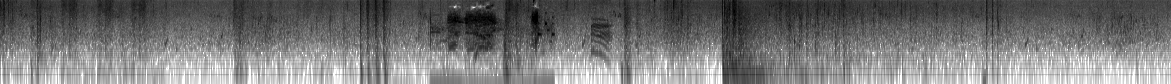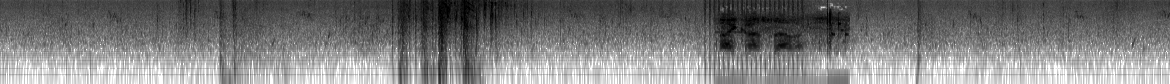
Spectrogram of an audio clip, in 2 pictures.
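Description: Footsteps rustle through grass and over rocks.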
